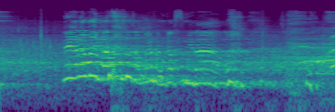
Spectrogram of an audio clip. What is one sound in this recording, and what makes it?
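A young woman speaks through a microphone over loudspeakers in a large echoing space.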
